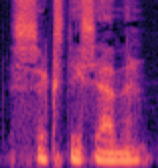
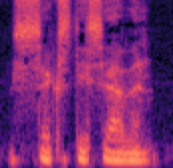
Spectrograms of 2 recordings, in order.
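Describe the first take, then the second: No difference in how they are said.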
